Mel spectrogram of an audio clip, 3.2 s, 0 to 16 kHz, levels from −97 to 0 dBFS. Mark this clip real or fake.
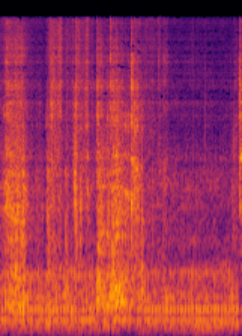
fake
